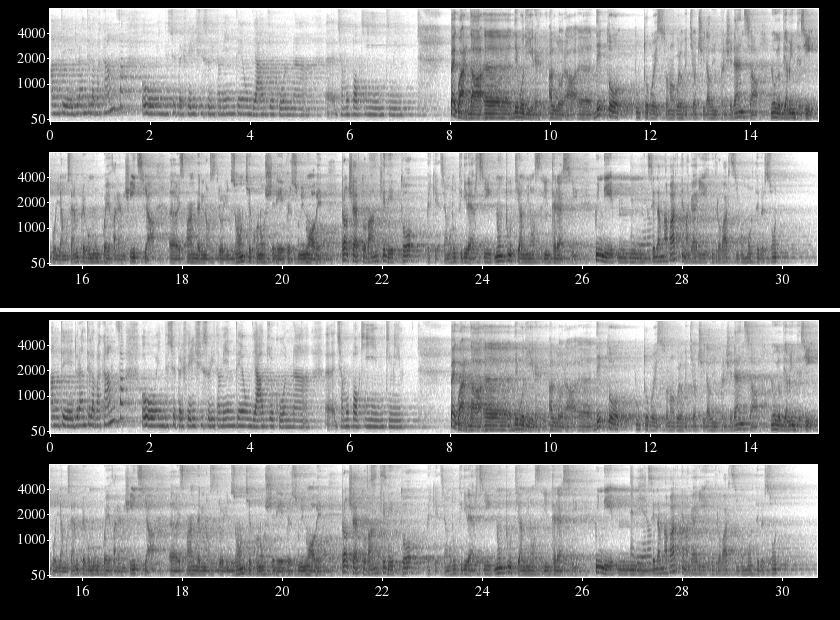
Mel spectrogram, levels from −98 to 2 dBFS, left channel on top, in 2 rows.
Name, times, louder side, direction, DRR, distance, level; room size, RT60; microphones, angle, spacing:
voice 1, 0.0-7.1 22.1-22.2 27.0-27.4, right 5 dB, 80° right, 12 dB, 0.4 m, -34 dB
voice 2, 7.4-11.4 11.7-22.6 22.9-25.9 26.3-29.9, left 2 dB, 20° left, 8 dB, 0.4 m, -28 dB
8.9 x 8.7 x 7.1 m, 2.6 s
head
